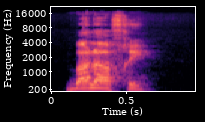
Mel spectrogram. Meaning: to scar (cause to have a scar, after injury)
- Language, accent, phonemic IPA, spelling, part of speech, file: French, France, /ba.la.fʁe/, balafrer, verb, LL-Q150 (fra)-balafrer.wav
